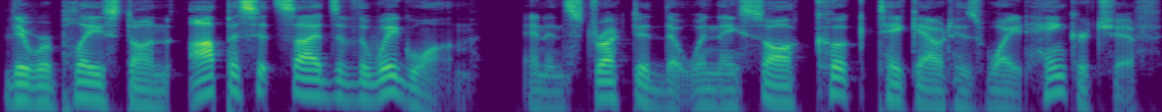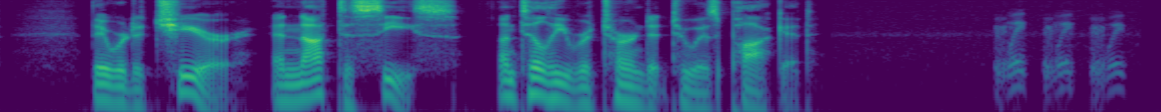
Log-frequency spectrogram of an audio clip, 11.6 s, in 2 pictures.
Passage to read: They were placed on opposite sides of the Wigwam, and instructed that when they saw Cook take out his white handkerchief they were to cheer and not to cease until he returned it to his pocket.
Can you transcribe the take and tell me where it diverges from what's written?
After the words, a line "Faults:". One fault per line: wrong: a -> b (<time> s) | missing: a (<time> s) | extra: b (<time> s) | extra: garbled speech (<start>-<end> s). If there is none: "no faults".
They were placed on opposite sides of the Wigwam, and instructed that when they saw Cook take out his white handkerchief they were to cheer and not to cease until he returned it to his pocket.
Faults:
no faults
